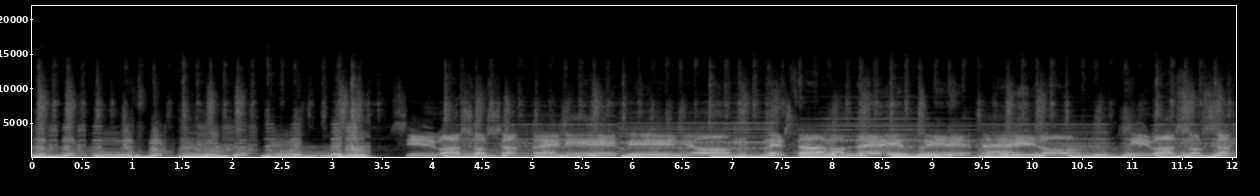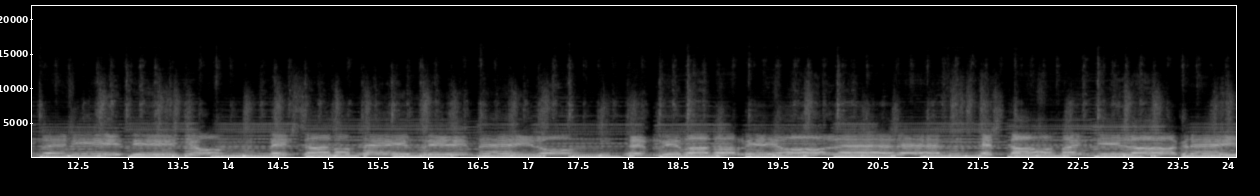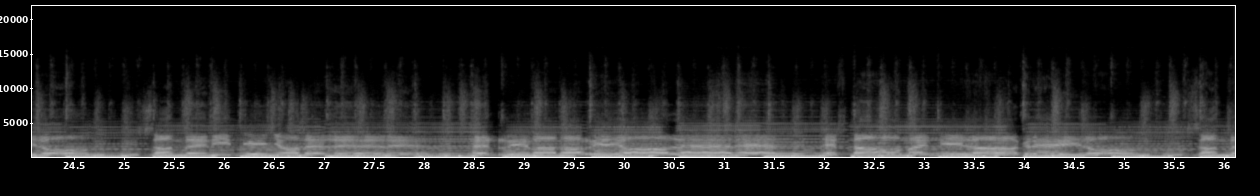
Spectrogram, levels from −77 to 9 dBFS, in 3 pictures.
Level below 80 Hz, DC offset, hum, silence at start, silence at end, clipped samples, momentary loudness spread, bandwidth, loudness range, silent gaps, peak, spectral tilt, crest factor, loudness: -24 dBFS; under 0.1%; none; 0 s; 0 s; under 0.1%; 4 LU; 13 kHz; 3 LU; none; -2 dBFS; -6.5 dB/octave; 16 dB; -18 LUFS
